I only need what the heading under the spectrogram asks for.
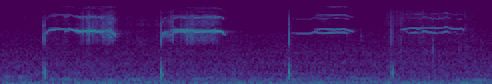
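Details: Young pigeon squeaking while being cuddled: four high, thin whistled notes, the first two longer and wavering, the last two short and level, each opening with a soft click, over quiet handling noise.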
